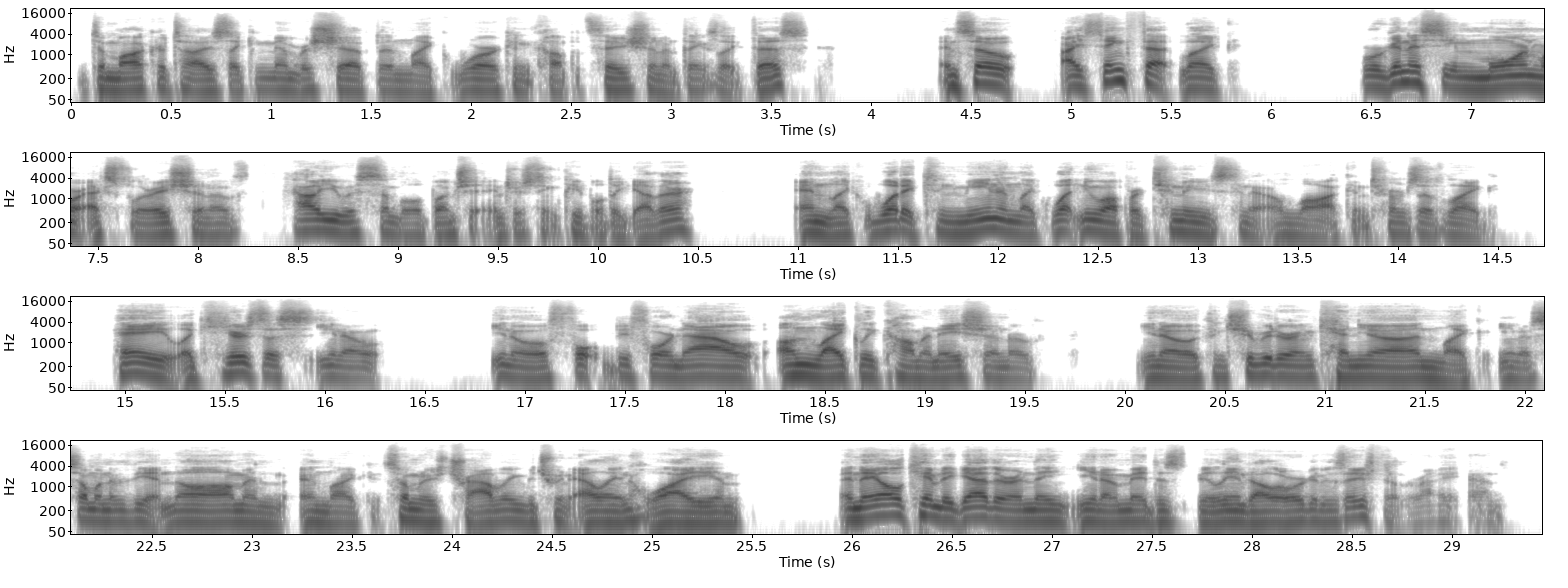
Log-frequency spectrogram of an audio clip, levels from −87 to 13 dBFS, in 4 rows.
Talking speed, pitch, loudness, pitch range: 220 wpm, 100 Hz, -24 LUFS, 95-110 Hz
